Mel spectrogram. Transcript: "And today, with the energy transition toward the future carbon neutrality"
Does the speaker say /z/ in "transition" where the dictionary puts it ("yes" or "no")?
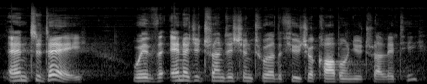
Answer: yes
